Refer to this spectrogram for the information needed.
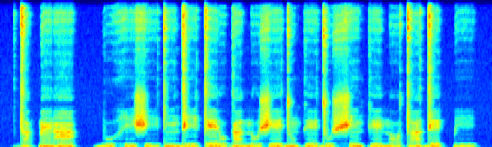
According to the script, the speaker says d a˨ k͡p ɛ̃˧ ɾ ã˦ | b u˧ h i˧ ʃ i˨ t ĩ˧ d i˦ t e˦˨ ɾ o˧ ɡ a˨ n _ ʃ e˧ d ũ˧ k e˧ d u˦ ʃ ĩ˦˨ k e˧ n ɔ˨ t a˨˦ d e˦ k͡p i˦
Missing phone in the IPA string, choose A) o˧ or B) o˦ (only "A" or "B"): A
